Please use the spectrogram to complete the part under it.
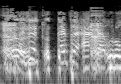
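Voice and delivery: normal talking voice

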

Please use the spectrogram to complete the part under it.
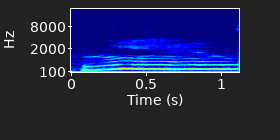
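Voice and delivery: high, soft mock meow; a small distant meow; cat meow. The stray cat back again, high soft meow. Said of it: "And I hear".

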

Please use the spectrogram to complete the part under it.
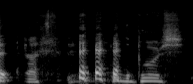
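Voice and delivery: crackhead voice. Retold or imitated. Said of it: "crackhead impression".

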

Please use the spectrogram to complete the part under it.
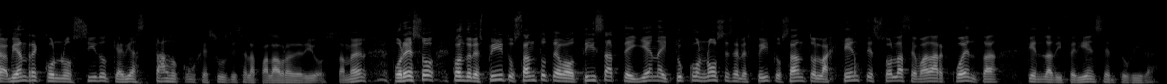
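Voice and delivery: usual speaking voice

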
